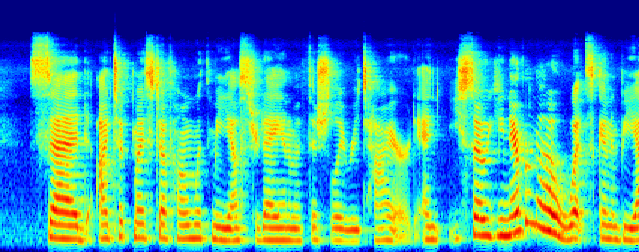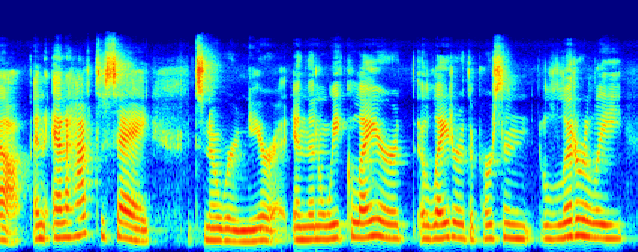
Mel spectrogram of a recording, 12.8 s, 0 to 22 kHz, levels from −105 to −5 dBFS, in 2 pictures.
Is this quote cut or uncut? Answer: cut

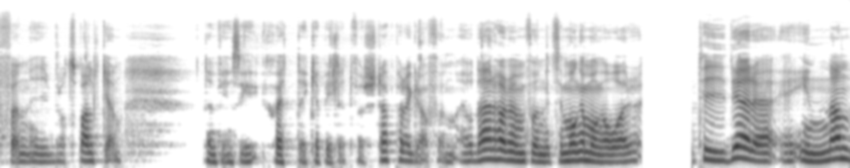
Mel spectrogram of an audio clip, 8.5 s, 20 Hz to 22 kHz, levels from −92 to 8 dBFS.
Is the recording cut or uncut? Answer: uncut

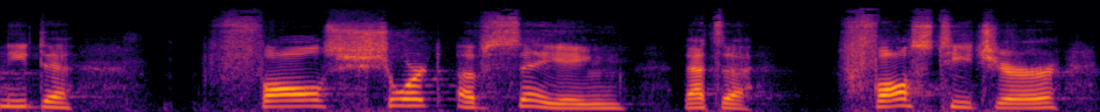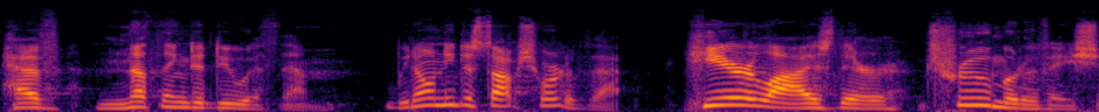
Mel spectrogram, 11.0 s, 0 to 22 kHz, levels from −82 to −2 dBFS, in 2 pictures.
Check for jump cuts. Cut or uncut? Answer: cut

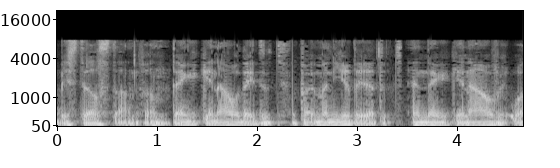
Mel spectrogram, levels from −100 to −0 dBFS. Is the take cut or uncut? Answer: uncut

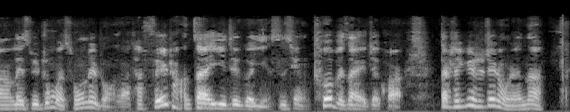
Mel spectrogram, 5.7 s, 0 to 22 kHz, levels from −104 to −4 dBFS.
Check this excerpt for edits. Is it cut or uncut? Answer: uncut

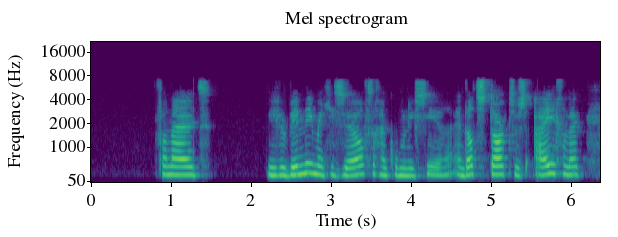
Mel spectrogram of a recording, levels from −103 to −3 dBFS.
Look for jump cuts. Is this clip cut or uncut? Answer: uncut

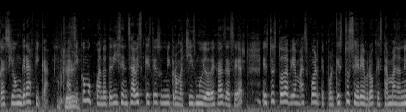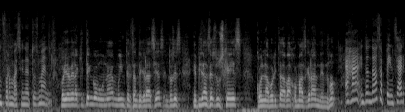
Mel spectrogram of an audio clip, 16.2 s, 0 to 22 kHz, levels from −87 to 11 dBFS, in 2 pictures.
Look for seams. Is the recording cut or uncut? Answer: cut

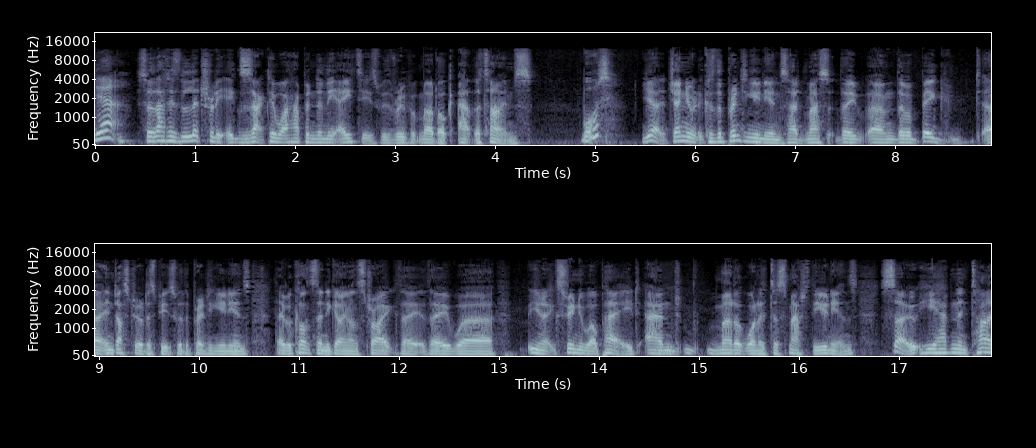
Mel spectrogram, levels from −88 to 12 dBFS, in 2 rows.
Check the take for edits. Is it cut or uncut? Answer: uncut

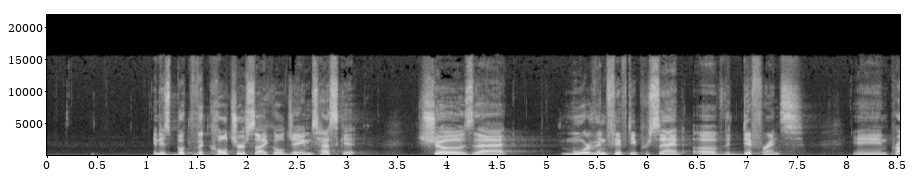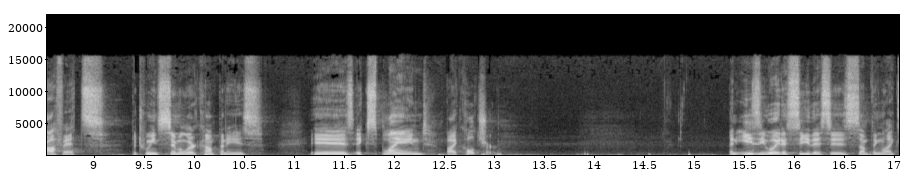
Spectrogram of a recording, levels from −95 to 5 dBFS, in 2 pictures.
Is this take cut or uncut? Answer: uncut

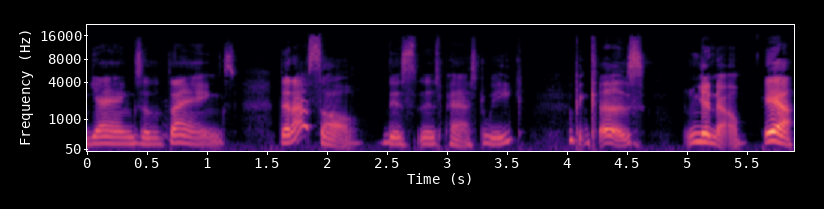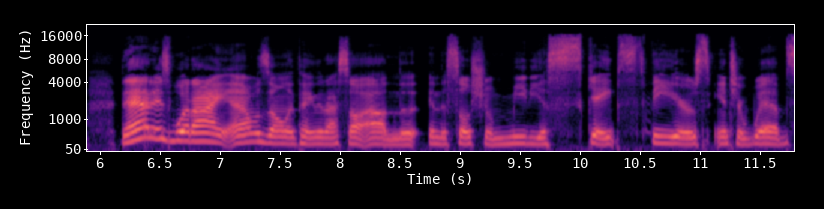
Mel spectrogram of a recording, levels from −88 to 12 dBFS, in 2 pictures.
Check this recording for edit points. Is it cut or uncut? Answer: cut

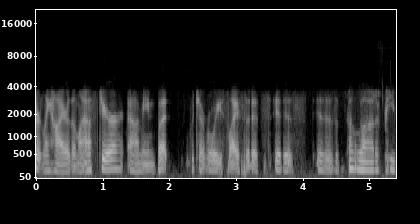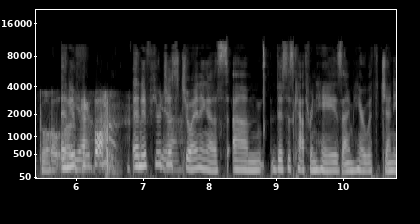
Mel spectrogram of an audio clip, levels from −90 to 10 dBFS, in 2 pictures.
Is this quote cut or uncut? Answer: uncut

